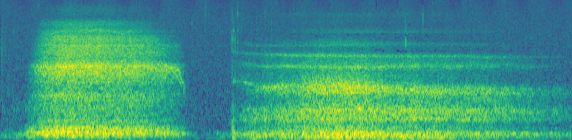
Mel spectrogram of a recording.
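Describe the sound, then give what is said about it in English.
Two slow, deep breaths, breathing in through the crown of the head and out through the whole body: a long airy inhale, a short pause, then a fuller, steady exhale, with no talking. “And it flows through the whole body while you're breathing in and out, breathing in through the crown and breathing out through the whole body, through the feet.”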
